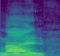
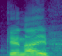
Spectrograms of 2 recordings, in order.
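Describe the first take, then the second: First: The K sound is silent. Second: The K sound is pronounced. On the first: The speaker calls it right. "বলবো নাইফ" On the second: The speaker calls it wrong. "কে নাইফ নয়"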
